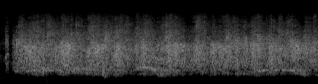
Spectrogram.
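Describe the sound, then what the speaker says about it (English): Applause from a festival audience after a documentary film screening, a steady dense wash of many hands clapping continuously throughout, fairly distant and even in level. "I think we can have another applause for the beautiful film"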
